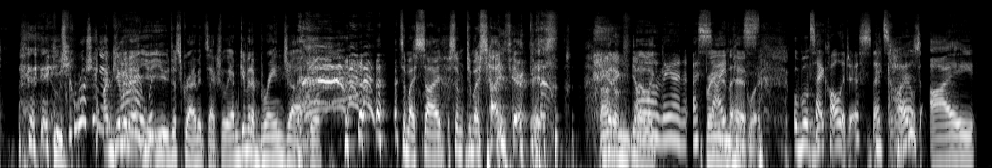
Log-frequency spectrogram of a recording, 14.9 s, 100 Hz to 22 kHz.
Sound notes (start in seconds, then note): 4.4 laughing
